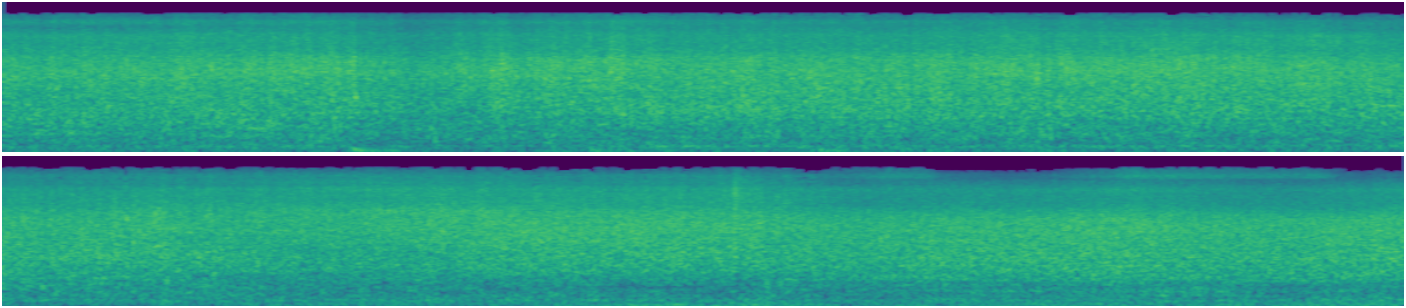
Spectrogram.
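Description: Steady rushing of water pouring down a fiberglass waterslide, from the churning start tub along the open flume into an enclosed tube.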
